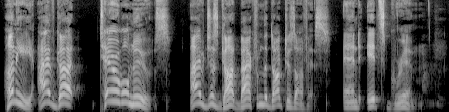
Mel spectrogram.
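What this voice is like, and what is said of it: Exaggerated radio announcer voice. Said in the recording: “he's always in radio voice.”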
